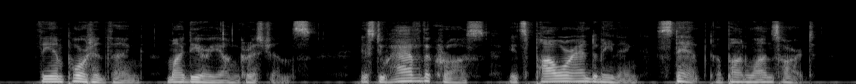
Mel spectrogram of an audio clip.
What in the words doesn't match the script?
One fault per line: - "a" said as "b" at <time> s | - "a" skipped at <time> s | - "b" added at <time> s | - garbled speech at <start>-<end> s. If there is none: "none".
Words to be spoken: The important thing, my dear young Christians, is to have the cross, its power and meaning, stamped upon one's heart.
none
